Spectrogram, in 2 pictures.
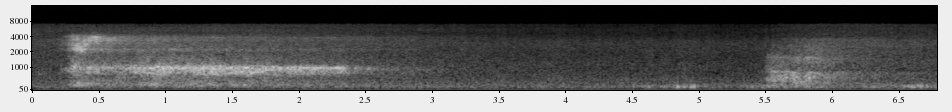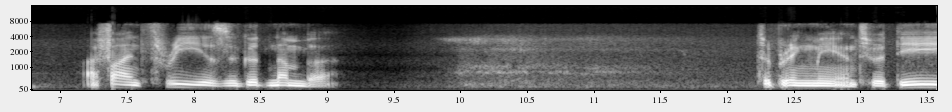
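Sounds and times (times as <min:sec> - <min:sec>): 
deep diaphragm breathing during a relaxation exercise: 0:00.2 - 0:03.4, 0:05.4 - 0:07.2, 0:09.7 - 0:12.3
speech: 0:07.3 - 0:09.1, 0:12.2 - 0:13.5.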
